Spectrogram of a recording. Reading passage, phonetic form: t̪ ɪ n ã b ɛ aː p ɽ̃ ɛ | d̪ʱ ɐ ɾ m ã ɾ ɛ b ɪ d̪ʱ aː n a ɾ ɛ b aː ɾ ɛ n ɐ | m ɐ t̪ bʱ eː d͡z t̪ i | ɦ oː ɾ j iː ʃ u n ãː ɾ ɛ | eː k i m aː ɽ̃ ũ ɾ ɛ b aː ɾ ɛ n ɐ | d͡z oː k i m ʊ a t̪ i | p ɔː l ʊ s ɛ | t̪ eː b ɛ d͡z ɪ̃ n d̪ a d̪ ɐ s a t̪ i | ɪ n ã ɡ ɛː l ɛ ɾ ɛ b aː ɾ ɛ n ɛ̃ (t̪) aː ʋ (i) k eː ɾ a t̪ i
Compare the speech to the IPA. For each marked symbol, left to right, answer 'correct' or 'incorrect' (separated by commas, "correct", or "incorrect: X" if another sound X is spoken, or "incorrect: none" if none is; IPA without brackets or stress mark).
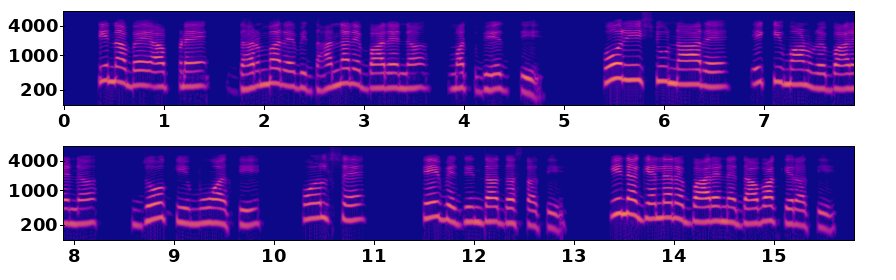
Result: incorrect: d̪, incorrect: a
